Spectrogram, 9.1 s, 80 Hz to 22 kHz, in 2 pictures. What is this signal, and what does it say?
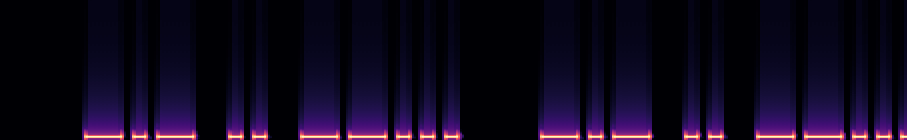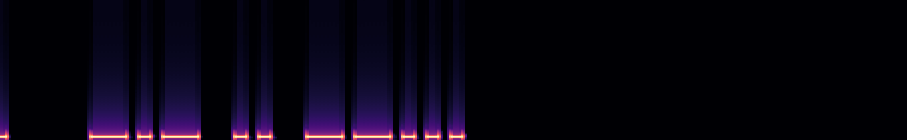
Morse code, heard as a keyed tone, about 20 wpm, 700 Hz. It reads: KI7 KI7 KI7
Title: Callsign Prefixes for Top 25 DXCC - Repeated 3x - 20wpm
